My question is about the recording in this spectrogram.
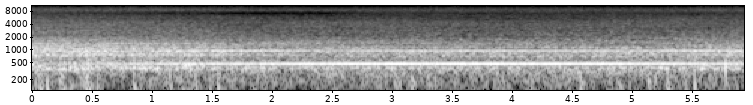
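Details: Replacement SPAL 13-inch brushless sealed-motor radiator fan for a Kawasaki KRX 1000, bench-tested on a desk and ramped up after the noisy 1500-mile factory fan: steady even whoosh, clean constant hum, no rubbing or ticking; healthy fan.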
